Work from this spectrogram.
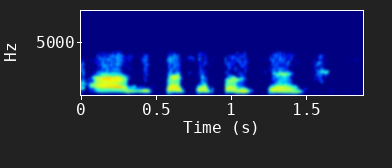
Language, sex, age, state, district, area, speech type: Maithili, female, 45-60, Bihar, Begusarai, rural, conversation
